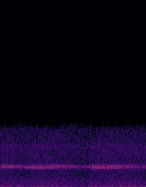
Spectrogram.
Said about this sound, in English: I don't know if you can hear it, but the crickets are chirping.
